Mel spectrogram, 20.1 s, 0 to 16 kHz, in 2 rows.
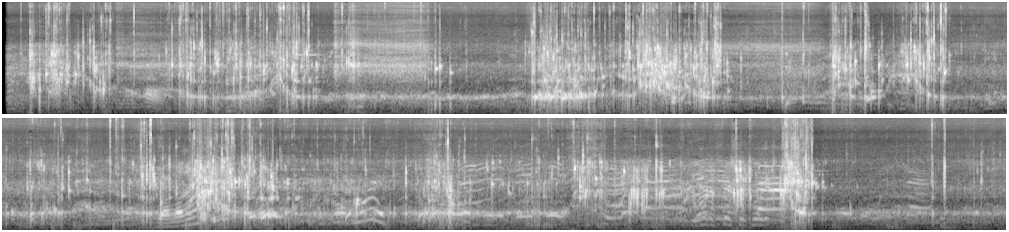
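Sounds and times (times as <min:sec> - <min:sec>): water sloshing and splashing: 0:00.1 - 0:20.0.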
